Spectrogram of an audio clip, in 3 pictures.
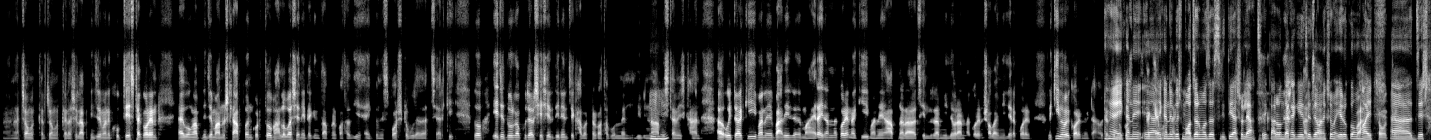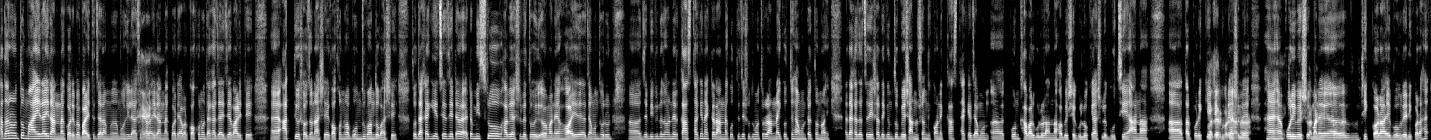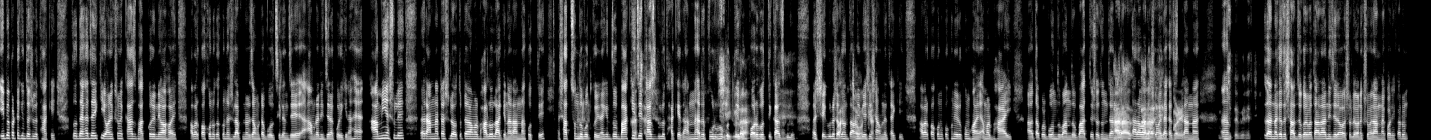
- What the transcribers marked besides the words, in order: chuckle; laughing while speaking: "রান্নার আ পূর্ববর্তী এবং পরবর্তী"
- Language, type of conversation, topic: Bengali, podcast, উৎসবের খাওয়া-দাওয়া আপনি সাধারণত কীভাবে সামলান?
